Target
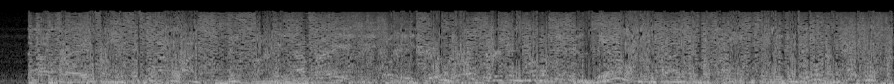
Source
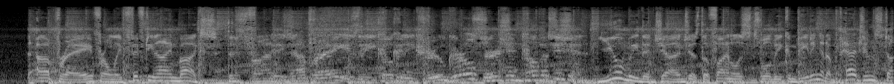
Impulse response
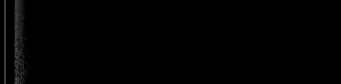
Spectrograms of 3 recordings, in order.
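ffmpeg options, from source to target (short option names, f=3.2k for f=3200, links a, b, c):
-filter_complex "[0:a]aeval=exprs='(mod(6.68*val(0)+1,2)-1)/6.68':c=same,acrossover=split=9100[a][b];[b]acompressor=threshold=-31dB:ratio=4:attack=1:release=60[c];[a][c]amix=inputs=2:normalize=0" -ar 48000 -c:a aac -b:a 32k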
